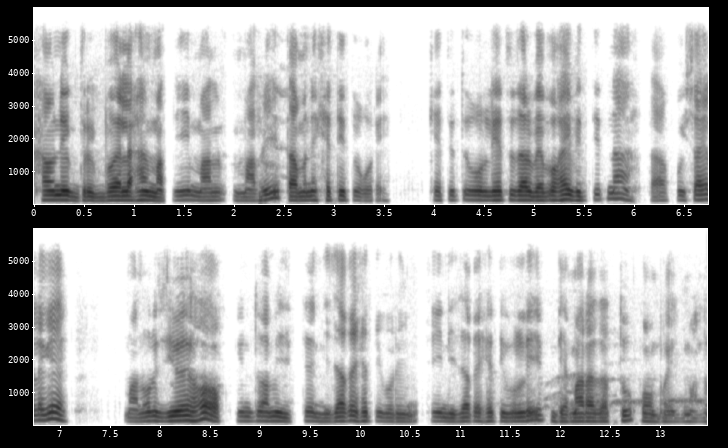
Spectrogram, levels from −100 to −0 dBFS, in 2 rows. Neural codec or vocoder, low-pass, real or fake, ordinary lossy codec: none; 5.4 kHz; real; none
